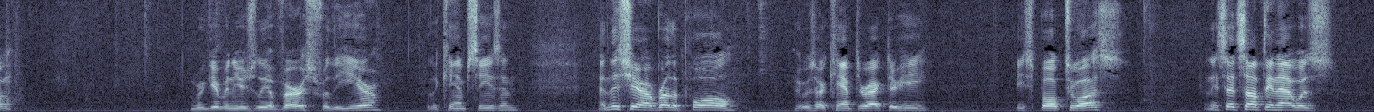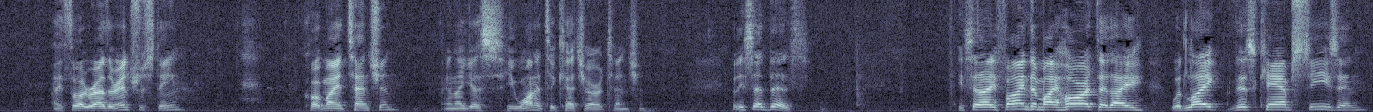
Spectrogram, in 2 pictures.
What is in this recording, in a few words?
Message- Pentecostal meetings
